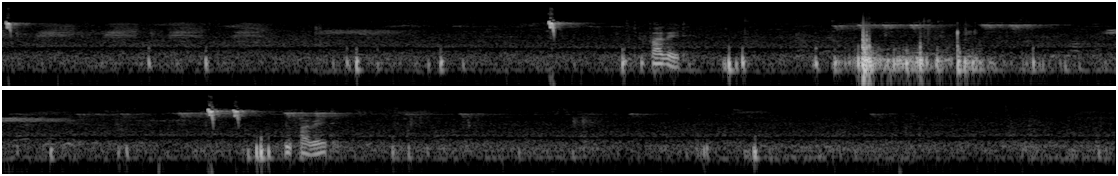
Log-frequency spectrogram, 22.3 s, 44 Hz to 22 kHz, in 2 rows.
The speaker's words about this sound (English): Recording bird 258. Responding to Sitkensis type calls from the wild.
